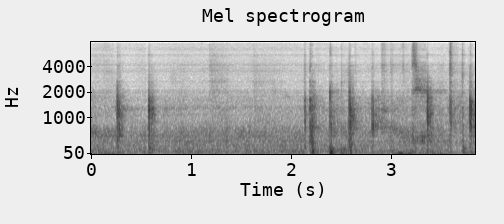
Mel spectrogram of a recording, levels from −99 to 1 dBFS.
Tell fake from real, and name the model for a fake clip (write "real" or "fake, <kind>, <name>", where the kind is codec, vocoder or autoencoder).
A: fake, codec, ZipCodec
